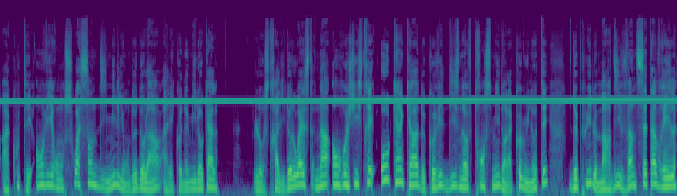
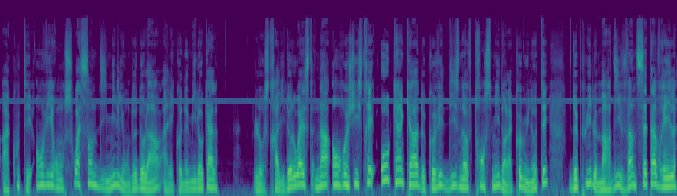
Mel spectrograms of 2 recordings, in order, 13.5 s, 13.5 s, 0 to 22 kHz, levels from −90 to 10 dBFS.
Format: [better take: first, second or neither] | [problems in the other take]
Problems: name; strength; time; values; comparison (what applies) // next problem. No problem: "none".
second | high-pitched whine; loud; throughout; 3 kHz, 6 dB below the speech; faint in the second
